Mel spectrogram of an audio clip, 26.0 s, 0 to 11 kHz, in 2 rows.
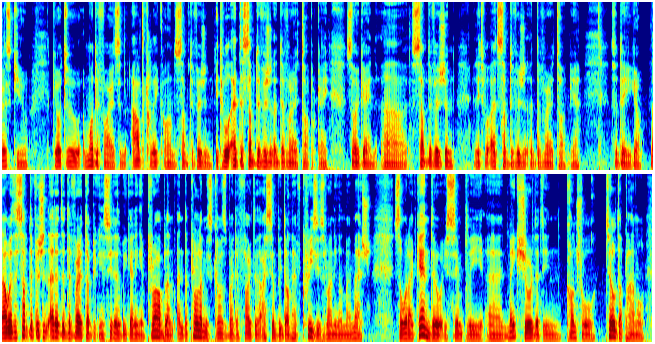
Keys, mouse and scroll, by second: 4.2 ctrl+z, 4.2 click, 5.7 click, 6.4 q, 9.9 ctrl+`, 12.9 q, 13.9-15.0 middle drag, 15.6 middle drag, 16.2 ctrl+`, 21.8 q, 23.5 ctrl+`.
